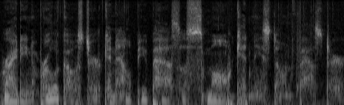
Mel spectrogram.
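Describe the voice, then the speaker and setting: A man talks at a fairly slow pace. Every word is whispered. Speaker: ASMR creator. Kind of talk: ASMR sleep video, reading facts. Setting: close-up binaural microphone. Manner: soft-spoken. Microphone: studio mic.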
